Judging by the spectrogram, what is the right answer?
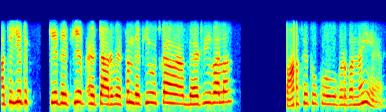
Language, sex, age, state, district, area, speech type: Hindi, male, 60+, Uttar Pradesh, Sitapur, rural, conversation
